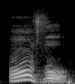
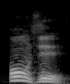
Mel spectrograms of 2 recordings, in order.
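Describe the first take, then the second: First: "veut" said with an O, like "vo"; mispronounced "on veut". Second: "on veut" with closed "on" and pouted "veut"; closed O, pursed lips. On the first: Teacher warning learners of a mistake, "veut" said as "vo". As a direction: say "veut" wrongly as "vo" in "on veut". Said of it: "cuidado pra você não falar". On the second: Teacher modelling French, "veut" said with rounded, pouted lips. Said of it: "o O mais fechado, on, e o biquinho". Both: Shown as a demonstration.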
